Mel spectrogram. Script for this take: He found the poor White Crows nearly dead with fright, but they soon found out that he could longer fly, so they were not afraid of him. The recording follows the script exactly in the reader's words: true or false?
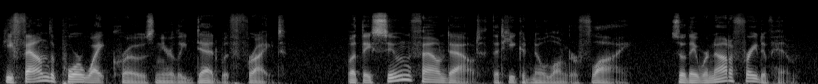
false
